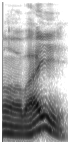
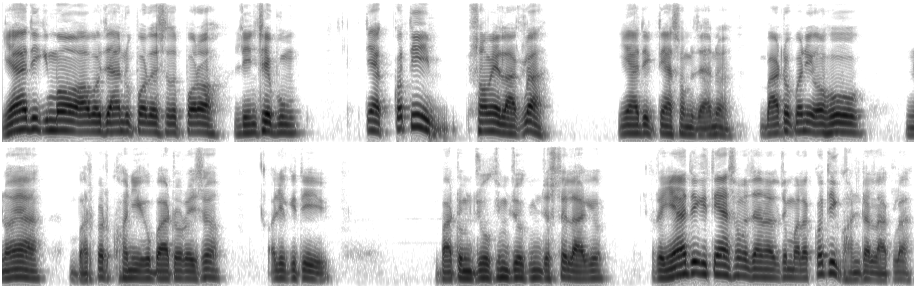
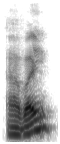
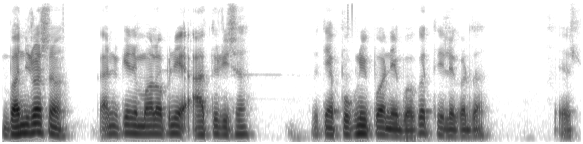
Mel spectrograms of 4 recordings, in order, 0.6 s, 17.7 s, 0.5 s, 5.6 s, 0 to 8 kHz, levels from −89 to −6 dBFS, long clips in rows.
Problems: constant background noise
